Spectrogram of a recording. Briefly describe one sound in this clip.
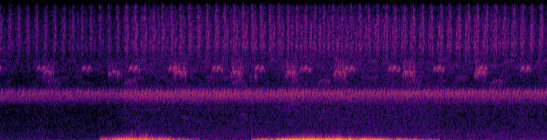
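Wind gusts in bursts, rumbling low across the outdoors.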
